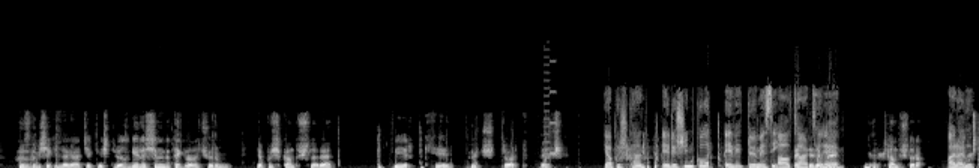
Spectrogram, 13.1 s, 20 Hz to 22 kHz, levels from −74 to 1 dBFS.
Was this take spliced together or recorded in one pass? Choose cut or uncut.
cut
